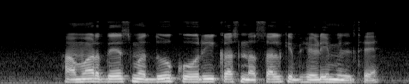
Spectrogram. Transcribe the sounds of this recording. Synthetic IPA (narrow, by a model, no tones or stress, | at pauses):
hɐməɾd̪eːsmẽd̪uːkoːɾikəsnɐsəlkibʱeːɽimɪlt̪ʰeː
